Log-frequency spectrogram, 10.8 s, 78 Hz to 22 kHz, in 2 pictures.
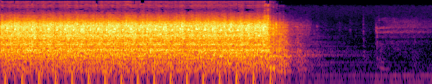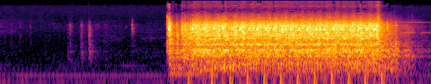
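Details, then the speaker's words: Yardman (MTD) ride-on mower after redundant wiring repair, spark now restored: two bursts of even starter cranking at about 2.5 turns per second with no firing, because the fuel tank is empty. Cranks but no start. "Nothing, because it has no fuel. Doesn't need a lot, just enough to say, hey, there's fuel in the tank."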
